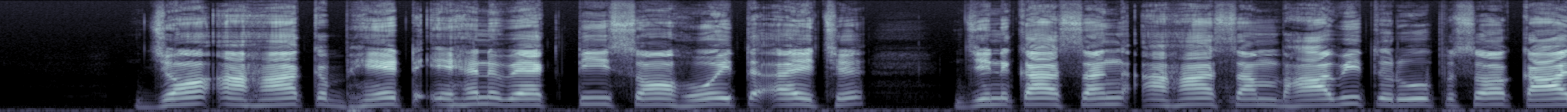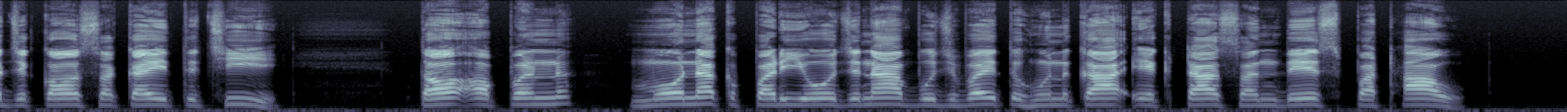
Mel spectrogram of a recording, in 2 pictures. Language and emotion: Maithili, neutral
